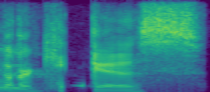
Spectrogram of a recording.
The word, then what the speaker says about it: Arceus: always said Arceus, and I hate saying Arceus. To me, it looks like Arceus, but it's actually Arceus. Arceus, but like I feel like the general consensus is that most people actually pronounced it Arceus. I pronounced it Arceus ever since I first saw the word. What's funny is I'm pretty sure it's Arceus in the Japanese pronunciation.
